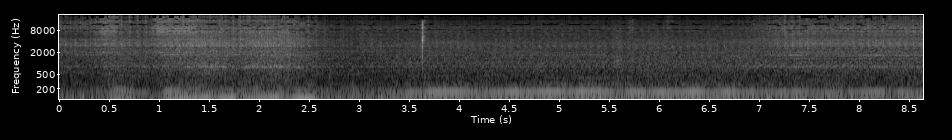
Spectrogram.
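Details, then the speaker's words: VJ Dodge ute, warm and jump-started, after its gearbox was fitted: steady, even low rumble with no knocks or rattles, much quieter than at its first start. Normal running. "Can't believe the sound of that engine now. Hardly hear it running compared to what it was when I first started it."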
